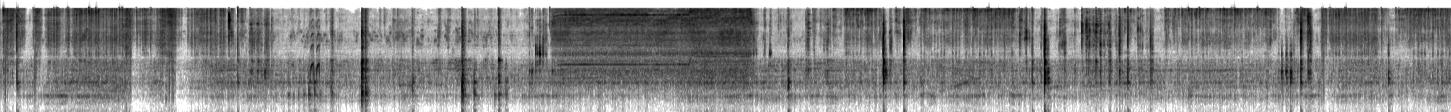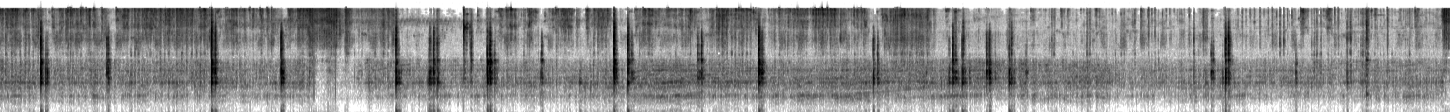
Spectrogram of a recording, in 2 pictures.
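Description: Aerosol spray-paint can spraying in one steady hiss of about two seconds, around five seconds in, with a faint whistle in it from the nozzle. Around it, scattered sharp clicks and clinks of spray cans and tools being picked up and set down.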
